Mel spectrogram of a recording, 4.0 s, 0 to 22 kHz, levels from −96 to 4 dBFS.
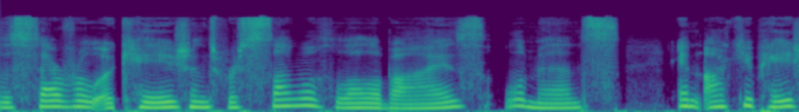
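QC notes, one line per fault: Throughout, MP2 compression. The speech sounds dull and muffled, with a gurgling, granular roughness. Upper frequencies flicker in and out as whole bands drop away and return. What remains sounds coarse and grainy. The likely cause is MPEG Layer II coding starved of bits, which fits a rate near 80 kbps. The coder splits the sound into 32 sub-bands, switches off the upper ones and quantises the rest crudely.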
